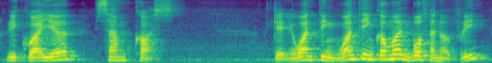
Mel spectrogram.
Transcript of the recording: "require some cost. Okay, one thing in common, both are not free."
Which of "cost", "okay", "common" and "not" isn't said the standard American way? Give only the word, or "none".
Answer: cost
